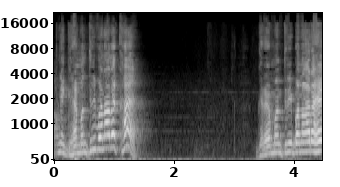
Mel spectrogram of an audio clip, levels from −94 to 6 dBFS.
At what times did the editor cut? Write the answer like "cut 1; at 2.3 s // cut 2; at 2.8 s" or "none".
none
